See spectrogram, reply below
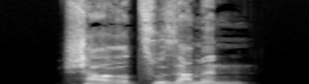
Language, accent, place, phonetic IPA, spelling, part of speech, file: German, Germany, Berlin, [ˌʃaʁ t͡suˈzamən], scharr zusammen, verb, De-scharr zusammen.ogg
- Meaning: 1. singular imperative of zusammenscharren 2. first-person singular present of zusammenscharren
